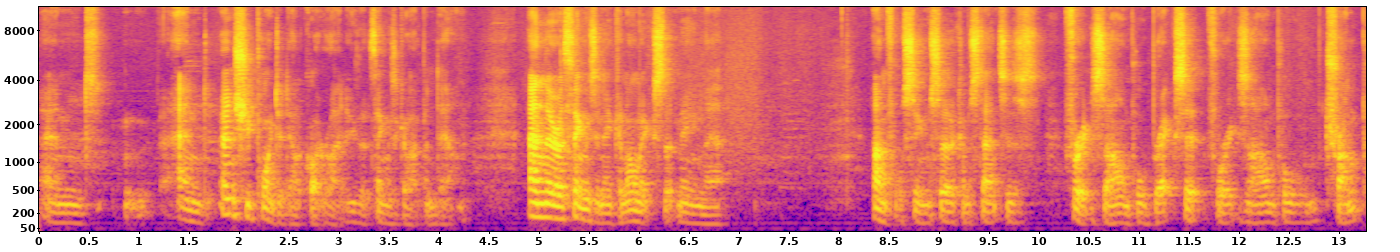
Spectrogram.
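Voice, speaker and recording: Heard with audible room echo, the speech has long, frequent pauses, big swings in loudness and ordinary pitch variation. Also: man, fairly low pitch for a man, moderate pace. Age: 70s. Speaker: retired business manager, client. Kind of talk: testimonial interview. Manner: conversational, hesitant with fillers.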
